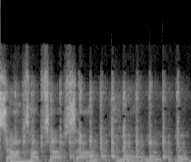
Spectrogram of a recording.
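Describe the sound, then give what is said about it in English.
Rapid, regular clicking of a game show prize wheel being spun, running steadily under lively talking voices. “Let's spin that wheel and figure out what's going to be played.”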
